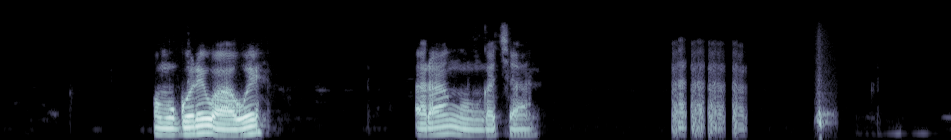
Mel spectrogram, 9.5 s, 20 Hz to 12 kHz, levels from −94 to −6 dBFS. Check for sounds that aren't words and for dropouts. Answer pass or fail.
fail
